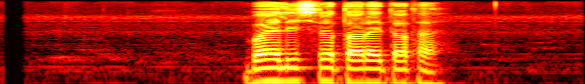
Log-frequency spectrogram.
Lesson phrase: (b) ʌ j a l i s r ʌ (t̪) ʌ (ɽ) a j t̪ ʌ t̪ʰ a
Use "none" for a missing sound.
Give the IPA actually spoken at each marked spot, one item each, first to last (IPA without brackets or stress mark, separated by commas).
b, t̪, ɾ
